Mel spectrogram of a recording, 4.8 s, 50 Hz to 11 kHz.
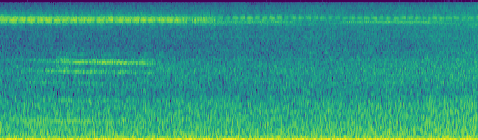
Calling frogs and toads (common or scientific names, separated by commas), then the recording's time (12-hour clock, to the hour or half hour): menwig frog
~7pm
